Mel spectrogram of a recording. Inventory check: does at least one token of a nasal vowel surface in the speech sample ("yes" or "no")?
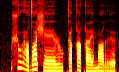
no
